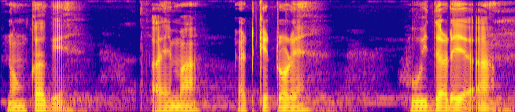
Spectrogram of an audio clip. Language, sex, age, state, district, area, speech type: Santali, male, 18-30, West Bengal, Bankura, rural, spontaneous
